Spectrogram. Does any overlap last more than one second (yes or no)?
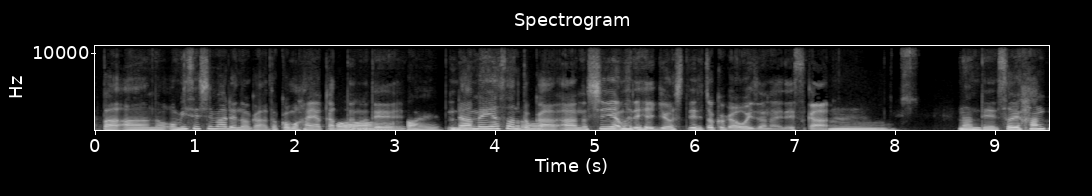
no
